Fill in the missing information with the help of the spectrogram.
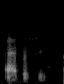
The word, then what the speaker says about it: Appice: How does Mom and Dad pronounce it? – Appice. – Okay, so that's the correct way.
